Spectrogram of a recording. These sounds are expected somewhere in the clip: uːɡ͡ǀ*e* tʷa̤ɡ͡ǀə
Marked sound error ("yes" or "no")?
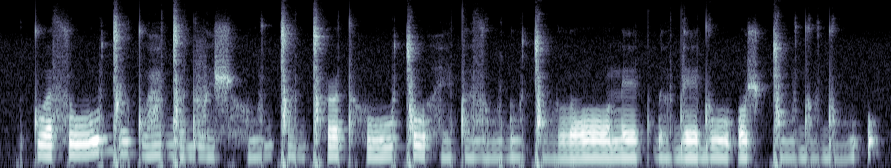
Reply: yes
